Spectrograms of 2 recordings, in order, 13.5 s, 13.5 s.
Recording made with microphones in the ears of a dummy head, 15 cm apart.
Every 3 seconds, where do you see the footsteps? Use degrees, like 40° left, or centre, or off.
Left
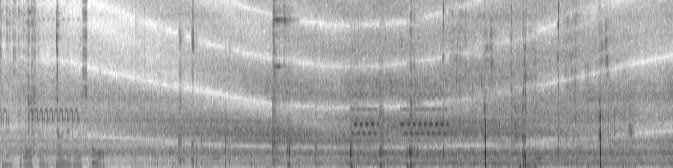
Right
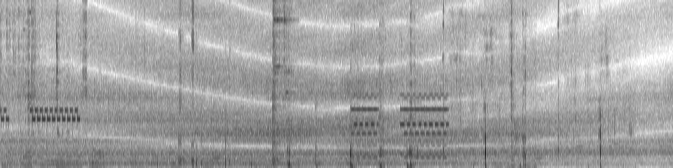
off, 40° right, 10° right, 30° left, 60° left.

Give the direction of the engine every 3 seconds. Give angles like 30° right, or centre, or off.
60° right, 40° right, centre, 30° left, 50° left.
